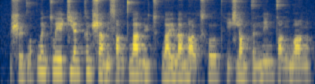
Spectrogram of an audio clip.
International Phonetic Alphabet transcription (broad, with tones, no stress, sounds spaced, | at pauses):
ʂ ɻ̩˨˩ t̪ w ɔ˦ k w ə˥˩ n t͡s w e˥ ɪ̯ t͡ɕ j ɛ˥ n k ə˥˧ n ʂ ä˥˩ n̪ i˩ s ɑ˨˩ ŋ t̪ w ä˥ n̪ y˨˩ t͡sʰ w a˧˥ ɪ̯ ɻ ä˧˥ n̪ ɑ˨˩ ʊ̯ t͡sʰ o˥ ʊ̯ pʰ i˨˩ ɕ j ɑ˥˩ ŋ t̪ ə˧˥ n n̪ i˥ n t̪ ɑ˧˥ ŋ n̪ w ɑ˥ ŋ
